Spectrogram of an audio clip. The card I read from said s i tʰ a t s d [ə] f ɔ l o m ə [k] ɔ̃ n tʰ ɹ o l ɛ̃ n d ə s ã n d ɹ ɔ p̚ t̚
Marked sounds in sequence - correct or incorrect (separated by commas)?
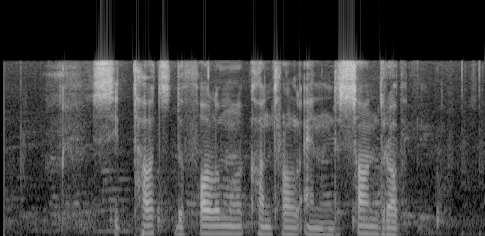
correct, incorrect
